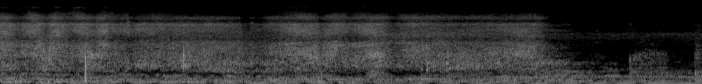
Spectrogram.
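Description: Board eraser rubbing across a board in a steady scrubbing sound that stops about five and a half seconds in.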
